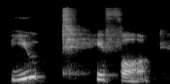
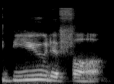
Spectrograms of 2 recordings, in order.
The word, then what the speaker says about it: beautiful: I do not say beautiful, I say beautiful. That T, because it's between 2 vowel sounds, becomes a D.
